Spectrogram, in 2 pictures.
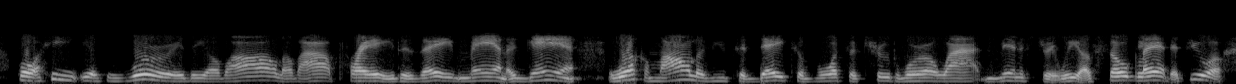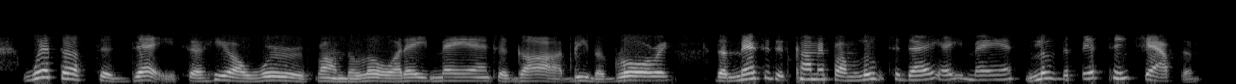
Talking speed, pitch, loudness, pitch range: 140 wpm, 175 Hz, -27 LUFS, 155-220 Hz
